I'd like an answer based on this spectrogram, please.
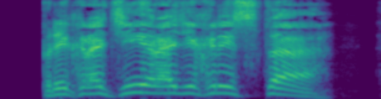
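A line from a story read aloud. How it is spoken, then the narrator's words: Barked. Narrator (Russian): рявкнул он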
